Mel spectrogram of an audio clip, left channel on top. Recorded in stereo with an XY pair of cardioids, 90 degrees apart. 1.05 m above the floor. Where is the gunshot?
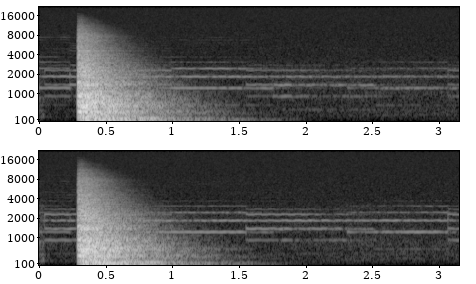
30° left, 1.3 m.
